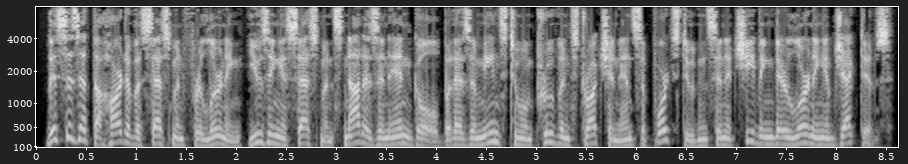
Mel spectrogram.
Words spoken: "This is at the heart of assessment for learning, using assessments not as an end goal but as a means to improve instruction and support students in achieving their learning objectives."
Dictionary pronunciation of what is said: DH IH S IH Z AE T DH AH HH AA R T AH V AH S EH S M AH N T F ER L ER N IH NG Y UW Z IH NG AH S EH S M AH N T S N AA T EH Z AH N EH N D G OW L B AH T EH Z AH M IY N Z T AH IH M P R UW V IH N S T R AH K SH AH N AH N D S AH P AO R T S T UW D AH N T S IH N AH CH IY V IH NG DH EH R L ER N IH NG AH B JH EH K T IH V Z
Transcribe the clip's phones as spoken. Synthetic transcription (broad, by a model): DH IH S IH Z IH T DH AH HH AA R T AH V AH S EH S M AH N T F ER L ER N IH NG Y UW Z IH NG AH S EH S M AH N T S N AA T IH Z AH N EH N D G OW L B AH T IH Z AH M IY N Z T AH IH M P R UW V IH N S T R AH K SH AH N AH N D S AH P AO R T S T UW D N T S IH N AH CH IY V IH NG DH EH R L ER N IH NG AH B JH EH K T IH V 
